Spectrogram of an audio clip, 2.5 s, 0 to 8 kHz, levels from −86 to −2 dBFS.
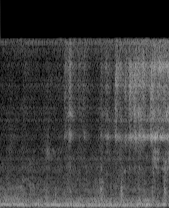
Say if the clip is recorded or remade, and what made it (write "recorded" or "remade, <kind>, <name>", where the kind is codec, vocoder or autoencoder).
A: remade, vocoder, WaveNeXt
